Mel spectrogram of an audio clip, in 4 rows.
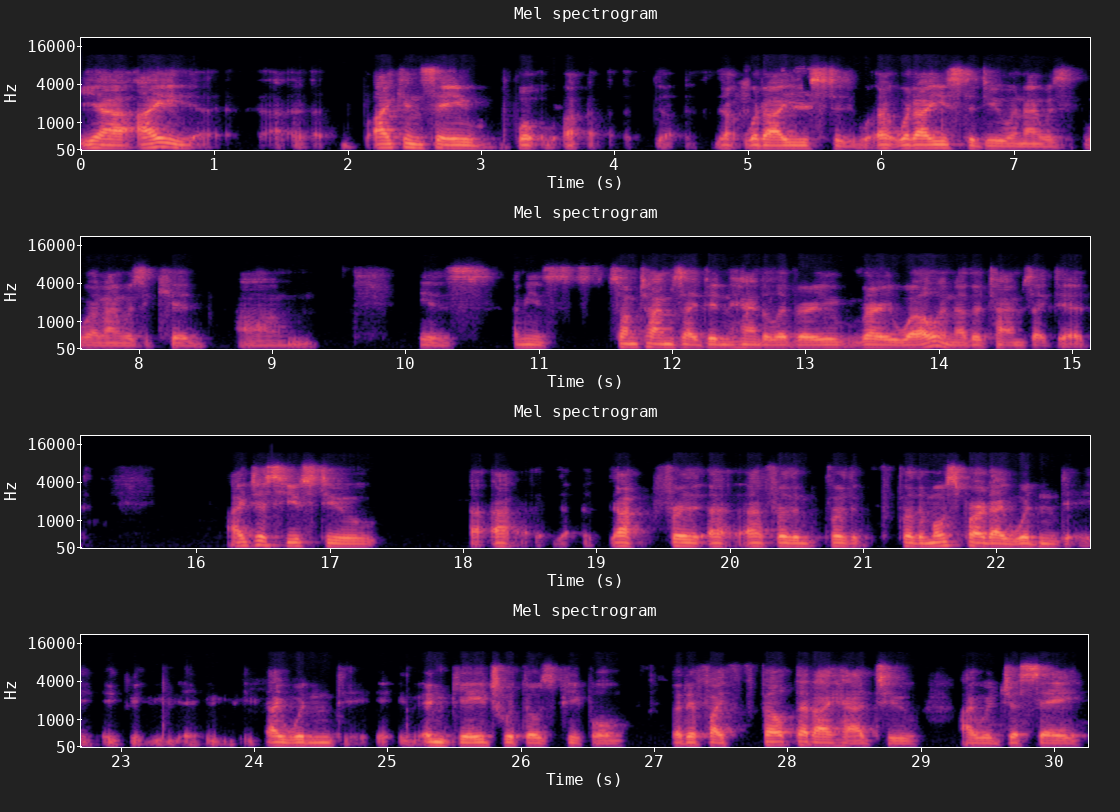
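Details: Adult poet and children's author who stutters, speaking live at a 2021 convention for people who stutter; real, not acted; stuttering.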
